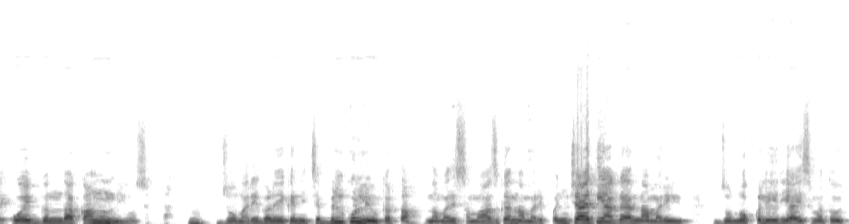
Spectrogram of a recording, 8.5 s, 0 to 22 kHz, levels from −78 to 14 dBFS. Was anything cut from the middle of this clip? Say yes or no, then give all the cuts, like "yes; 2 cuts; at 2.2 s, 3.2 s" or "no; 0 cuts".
no; 0 cuts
